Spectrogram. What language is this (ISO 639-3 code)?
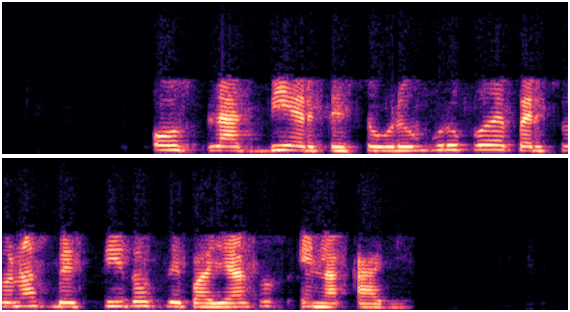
spa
